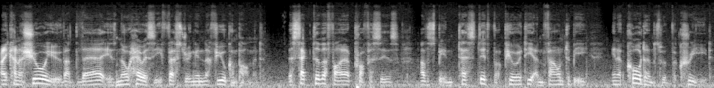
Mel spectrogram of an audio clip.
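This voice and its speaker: A man puts on a resonant character voice at a medium pitch, with ordinary pitch variation and a moderate pace. Background noise is clearly audible. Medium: read story.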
